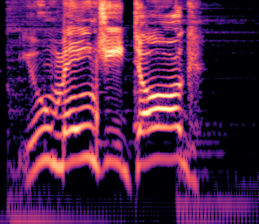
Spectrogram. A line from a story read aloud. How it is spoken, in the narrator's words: Cole shouted into the night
